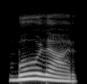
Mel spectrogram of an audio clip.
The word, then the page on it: ಬೆಳರ್: beḷar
